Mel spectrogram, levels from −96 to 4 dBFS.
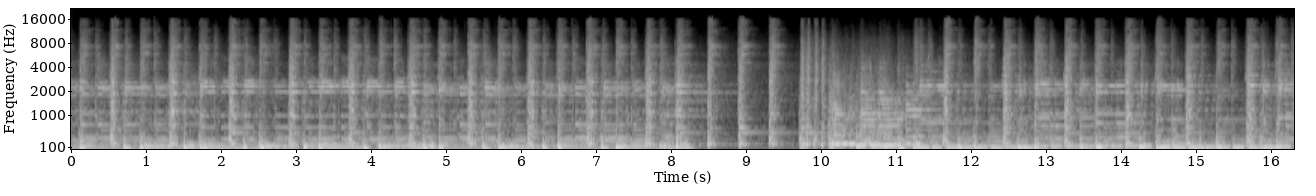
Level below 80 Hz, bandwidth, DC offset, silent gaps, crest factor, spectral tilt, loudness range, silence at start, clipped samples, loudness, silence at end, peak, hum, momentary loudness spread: -30 dBFS; 16.5 kHz; under 0.1%; none; 16 dB; -5 dB/octave; 2 LU; 0 s; under 0.1%; -20 LUFS; 0 s; -4 dBFS; none; 4 LU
